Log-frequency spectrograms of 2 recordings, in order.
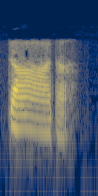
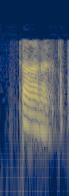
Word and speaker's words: Dahna: You're listening to Akashic Wisdom on BBS Radio, and I'm here listening, and my name is Donna Fox. And I spell my name differently. I spell it D-A-H-N-A. And it's pronounced Donna. The D-A-H is Da, Donna.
